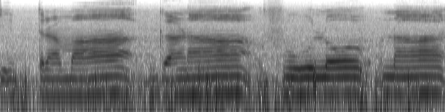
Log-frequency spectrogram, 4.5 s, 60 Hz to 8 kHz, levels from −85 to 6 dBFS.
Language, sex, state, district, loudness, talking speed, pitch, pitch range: Gujarati, male, Gujarat, Gandhinagar, -16 LUFS, 40 wpm, 135 Hz, 130-140 Hz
